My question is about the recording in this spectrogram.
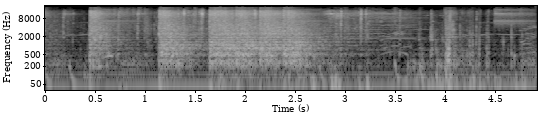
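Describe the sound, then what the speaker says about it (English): Police fire a burst of gunshots at a man threatening officers with a metal pole. Loud, harsh blasts come in quick succession amid shouting and clanging, with the noise staying dense and chaotic throughout. "Shots fired."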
